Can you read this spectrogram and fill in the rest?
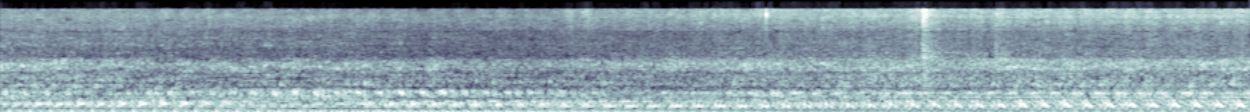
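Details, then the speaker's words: After relocating the MBRP race exhaust modules and their brackets, blamed for the rattle: low steady idle, even pulse about three beats a second, at the speed where vibration was worst, no buzz or rattle; fixed, normal idle. "so you see how the idle came down here is where the vibrations will be the worst right around where it is right now that's where it usually was the loudness and the most uh most noticeable but you see we don't hear it"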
